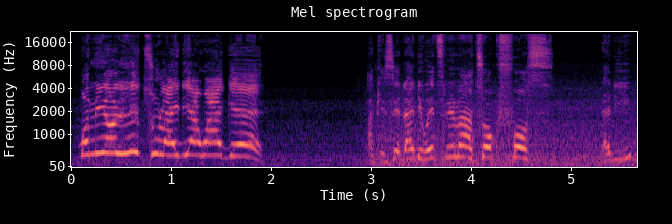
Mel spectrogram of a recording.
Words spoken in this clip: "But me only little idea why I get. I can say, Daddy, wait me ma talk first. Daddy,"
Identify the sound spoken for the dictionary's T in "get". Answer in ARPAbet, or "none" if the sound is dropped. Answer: none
